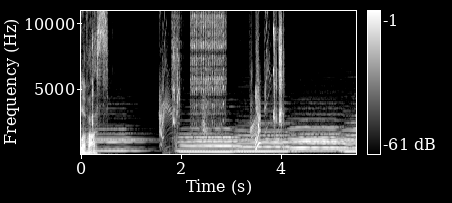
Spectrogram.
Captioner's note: animal noises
